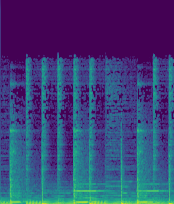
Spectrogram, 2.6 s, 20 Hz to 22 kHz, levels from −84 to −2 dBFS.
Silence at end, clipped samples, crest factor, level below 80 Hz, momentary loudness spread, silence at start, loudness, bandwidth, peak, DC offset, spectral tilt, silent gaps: 0 s; under 0.1%; 14 dB; -18 dBFS; 4 LU; 0 s; -17 LUFS; 16.5 kHz; 0 dBFS; under 0.1%; -5.5 dB/octave; none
